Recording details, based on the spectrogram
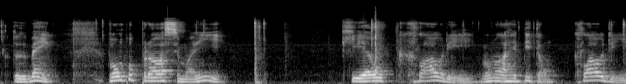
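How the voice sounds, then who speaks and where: On a live stream, a young Brazilian man with a Brazilian Portuguese accent teaches an English lesson in a medium-pitched, slightly mellow voice. He explains patiently, drills words, and has the class repeat after him.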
